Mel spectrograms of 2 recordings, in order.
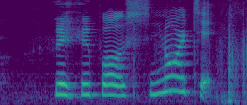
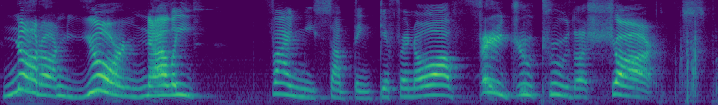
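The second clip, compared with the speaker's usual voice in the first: furious captain roar; 9 dB louder than usual. Acted. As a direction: threaten the crew with the sharks. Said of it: "he roared".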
